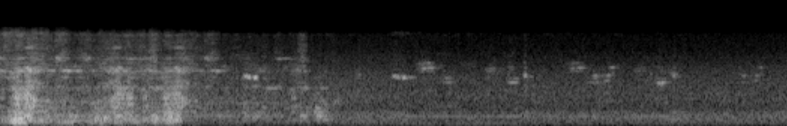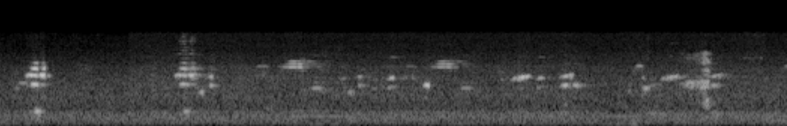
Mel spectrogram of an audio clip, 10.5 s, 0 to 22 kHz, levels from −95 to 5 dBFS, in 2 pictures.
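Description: From start to finish, a faint second copy of the speech trails about 0.99 s behind the original, around 15 dB quieter. This is likely an echo leak: a loudspeaker's sound reached a microphone, and the echo canceller let some through. The band-limited call audio stops near 8 kHz.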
